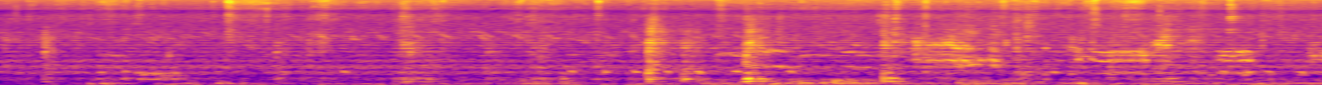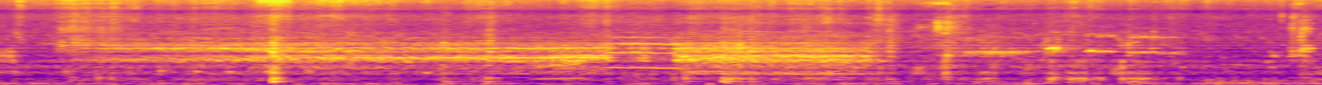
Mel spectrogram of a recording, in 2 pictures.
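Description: An old rooster on a windy farm gives a warning call, a sustained tonal cry rising partway through amid steady wind noise and scattered background clucks and rustling.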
